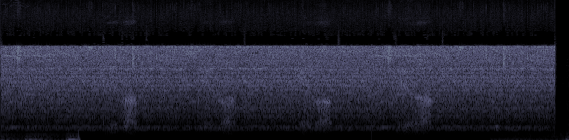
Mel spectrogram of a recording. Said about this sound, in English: That voice. What was that voice doing in the static of a numbers station? And why did I feel like I had heard that voice before?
